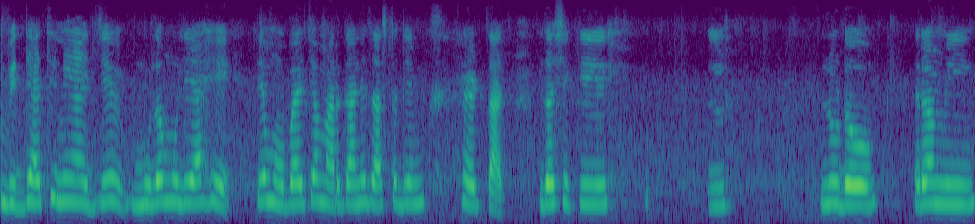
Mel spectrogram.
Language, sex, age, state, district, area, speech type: Marathi, female, 18-30, Maharashtra, Amravati, urban, spontaneous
